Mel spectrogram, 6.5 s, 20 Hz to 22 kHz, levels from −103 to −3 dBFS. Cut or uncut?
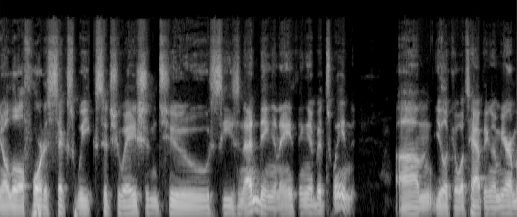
uncut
